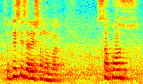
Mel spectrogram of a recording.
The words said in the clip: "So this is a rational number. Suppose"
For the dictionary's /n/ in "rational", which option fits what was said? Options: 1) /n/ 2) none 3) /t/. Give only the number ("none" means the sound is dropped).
2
